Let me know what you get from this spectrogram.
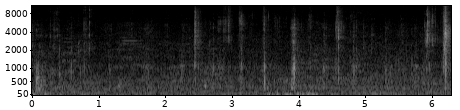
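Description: Close-miked chewing and lip-smacking of a mouthful of rice and chicken, with short wet mouth clicks every half second or so. The loudest smacks come near the end as another handful goes into the mouth.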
